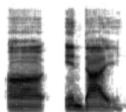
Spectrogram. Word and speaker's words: Einaudi: I don't know if I'm gonna pronounce his name right, but it's Ludwiko Indai. That's Einaudi.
